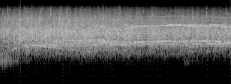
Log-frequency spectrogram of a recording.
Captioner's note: cheers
